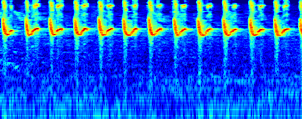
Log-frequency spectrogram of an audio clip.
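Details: Bar-winged prinia variation call, meant to draw rivals and lure wild prinias: a fast, even string of loud high notes, each a downward flick into a short level tail, about four every second, with no other sounds.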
